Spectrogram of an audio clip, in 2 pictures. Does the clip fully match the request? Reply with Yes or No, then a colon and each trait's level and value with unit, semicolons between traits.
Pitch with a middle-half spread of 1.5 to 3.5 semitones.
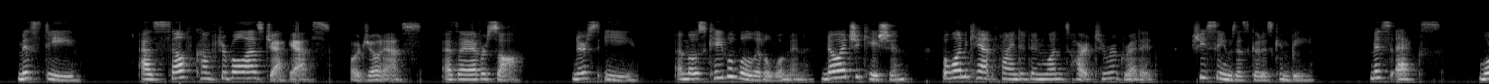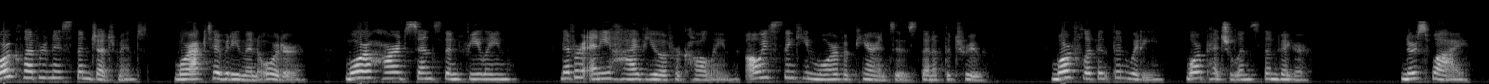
No: average, 4.0 semitones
